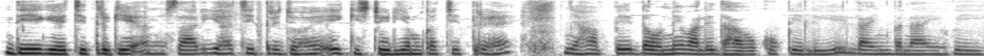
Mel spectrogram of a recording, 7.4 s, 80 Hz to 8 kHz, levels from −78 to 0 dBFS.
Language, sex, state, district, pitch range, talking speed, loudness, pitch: Hindi, female, Chhattisgarh, Raipur, 200-215 Hz, 195 wpm, -18 LUFS, 205 Hz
